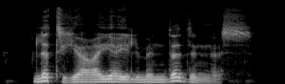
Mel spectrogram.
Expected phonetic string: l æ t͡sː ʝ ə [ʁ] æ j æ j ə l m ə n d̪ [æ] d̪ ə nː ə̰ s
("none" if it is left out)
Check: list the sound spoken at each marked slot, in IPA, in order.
ʁ, æ

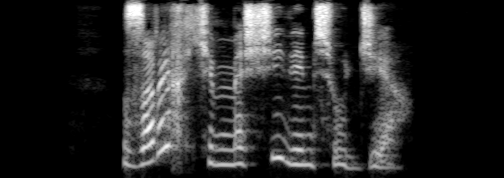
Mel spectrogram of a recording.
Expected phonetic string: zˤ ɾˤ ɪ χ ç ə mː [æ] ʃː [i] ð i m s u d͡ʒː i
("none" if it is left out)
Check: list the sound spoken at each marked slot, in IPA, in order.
æ, i

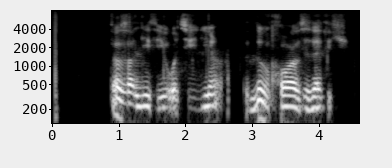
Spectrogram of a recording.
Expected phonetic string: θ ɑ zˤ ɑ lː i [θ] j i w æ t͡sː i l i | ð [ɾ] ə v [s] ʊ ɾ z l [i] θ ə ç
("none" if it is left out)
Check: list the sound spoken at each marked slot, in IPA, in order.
θ, l, χ, æ

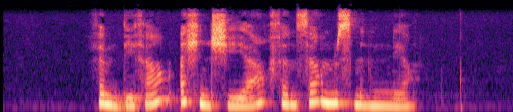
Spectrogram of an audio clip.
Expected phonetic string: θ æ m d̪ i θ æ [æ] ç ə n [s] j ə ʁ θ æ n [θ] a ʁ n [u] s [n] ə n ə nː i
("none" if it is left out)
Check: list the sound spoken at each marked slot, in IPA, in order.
æ, ʃ, s, u, m

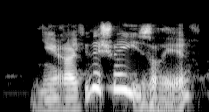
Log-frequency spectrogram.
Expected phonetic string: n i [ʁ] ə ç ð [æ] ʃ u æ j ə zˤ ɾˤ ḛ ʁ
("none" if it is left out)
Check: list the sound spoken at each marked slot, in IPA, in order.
ʁ, æ

